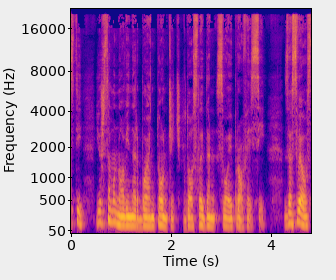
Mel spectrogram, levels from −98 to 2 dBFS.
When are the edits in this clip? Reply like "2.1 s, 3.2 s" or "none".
2.2 s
